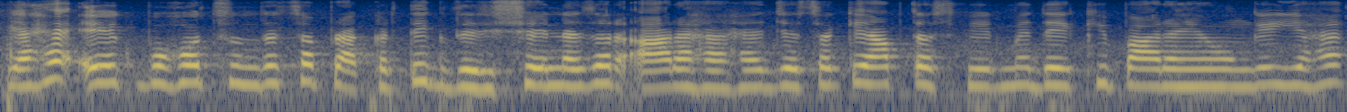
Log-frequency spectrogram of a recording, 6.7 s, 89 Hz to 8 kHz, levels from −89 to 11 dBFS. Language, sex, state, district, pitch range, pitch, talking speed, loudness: Hindi, female, Haryana, Rohtak, 250-280 Hz, 265 Hz, 185 wpm, -15 LUFS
